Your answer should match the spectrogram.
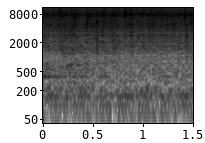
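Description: Small fish charchari frying in a pan, a steady close-up sizzle and crackle of oil with faint scattered pops, continuous throughout, without speech.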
